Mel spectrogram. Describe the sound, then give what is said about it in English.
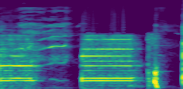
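A car horn sounds a celebratory honk for the Dallas Stars reaching the Stanley Cup Finals: two long, steady, buzzing blasts of equal pitch separated by a brief gap, then a short, sharp burst at the end. “I didn't know if it was a celebratory honk or you tripped your car alarm.”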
